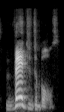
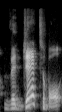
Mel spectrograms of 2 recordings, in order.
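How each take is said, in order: First: The stress falls on the first syllable. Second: The stress falls on a later syllable. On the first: The speaker calls it right. "the ve takes all the power" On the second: The speaker calls it wrong. "the correct pronunciation is not vegetable"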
